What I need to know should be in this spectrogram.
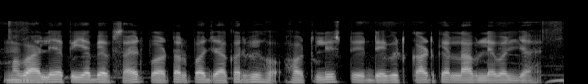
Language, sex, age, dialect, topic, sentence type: Magahi, male, 18-24, Southern, banking, statement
